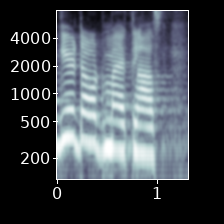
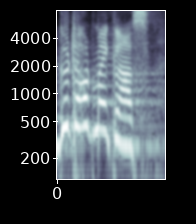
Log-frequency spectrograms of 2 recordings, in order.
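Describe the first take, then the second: First: It is said in a slack, lazy way. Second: It is said with strong, angry force. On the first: The words do not match the feeling behind them. The speaker calls it wrong. "एकदम lazy mood में" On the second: The speaker is furious and means it. The speaker calls it right. "अगर आपको गुस्सा आ रहा है भयंकर ज़्यादा"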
